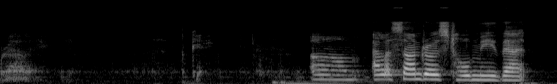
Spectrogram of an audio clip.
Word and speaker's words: Reale: It's the last letter is a E. An E and not an I. Reale.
